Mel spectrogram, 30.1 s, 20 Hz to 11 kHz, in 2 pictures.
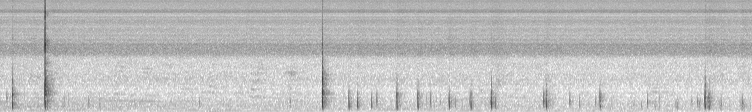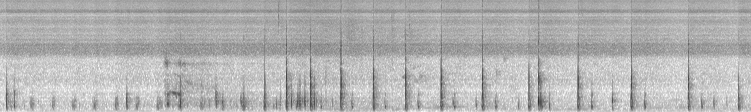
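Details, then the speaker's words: Self-recorded digital stethoscope heart sounds during a Valsalva maneuver: steady at first, then the beat changes in rhythm and loudness during the held, strained breath, speeding up and then notably slowing from its peak around 30 seconds. "after that you can just hear my heart as it is faster but it's that you can hear it's notably mostly slowing down from that peek at the about 30 seconds of the valsalva"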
